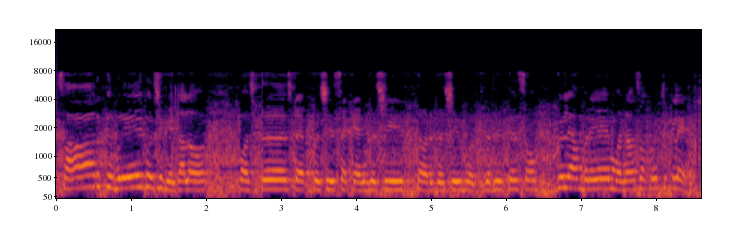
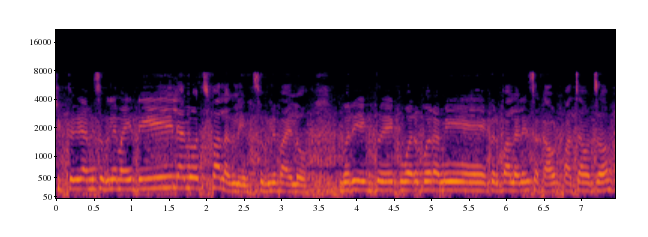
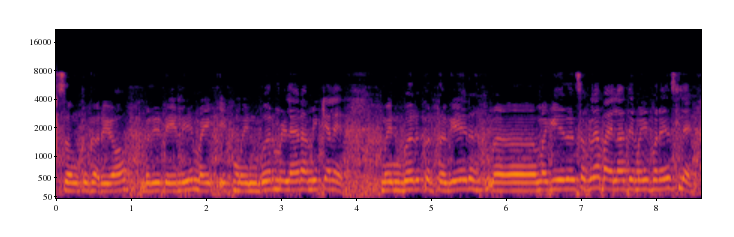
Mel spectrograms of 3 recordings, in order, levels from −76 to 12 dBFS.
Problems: background sounds at intervals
